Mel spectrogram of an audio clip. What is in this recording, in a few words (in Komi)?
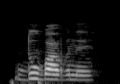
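"дубавны", Komi, female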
